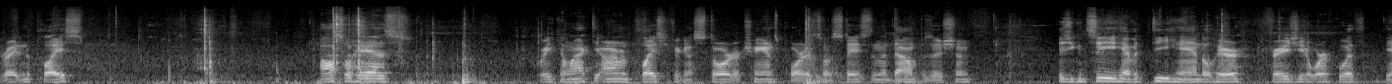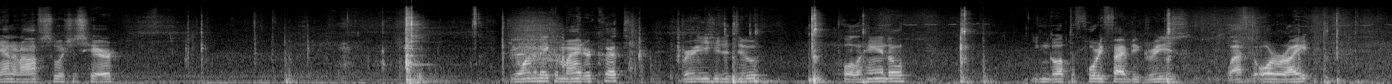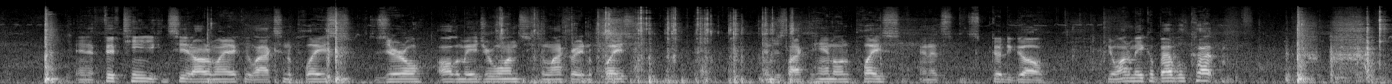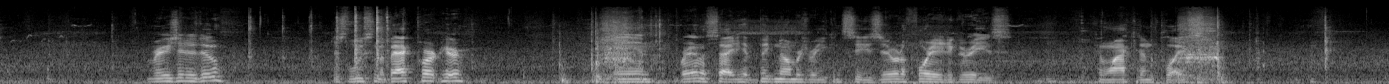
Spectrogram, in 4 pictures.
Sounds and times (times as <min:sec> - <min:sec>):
Speech: 0:00.0 - 0:00.9, 0:03.2 - 0:04.2, 0:05.4 - 0:09.8, 0:10.6 - 0:15.1, 0:19.0 - 0:21.6, 0:22.3 - 0:23.0, 0:24.2 - 0:27.1, 0:28.6 - 0:34.3, 0:35.4 - 0:40.1, 0:43.2 - 0:44.1, 0:45.1 - 0:46.5, 0:47.8 - 0:51.9, 0:52.7 - 0:53.8.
